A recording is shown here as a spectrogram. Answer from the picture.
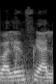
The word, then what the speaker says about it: Valencia: Siempre he dicho que considero que fonéticamente Valencia, la E, se pronuncia de forma cerrada y no de forma abierta,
